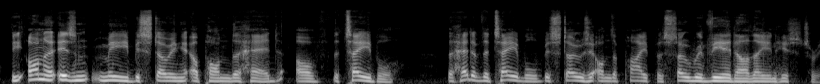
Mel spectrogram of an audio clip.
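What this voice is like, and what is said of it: English accent. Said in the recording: “I speak with an English accent”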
